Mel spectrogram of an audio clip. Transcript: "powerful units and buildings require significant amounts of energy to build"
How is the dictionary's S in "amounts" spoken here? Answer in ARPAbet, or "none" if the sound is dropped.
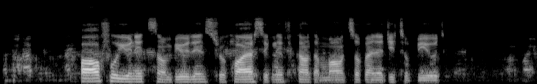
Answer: S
